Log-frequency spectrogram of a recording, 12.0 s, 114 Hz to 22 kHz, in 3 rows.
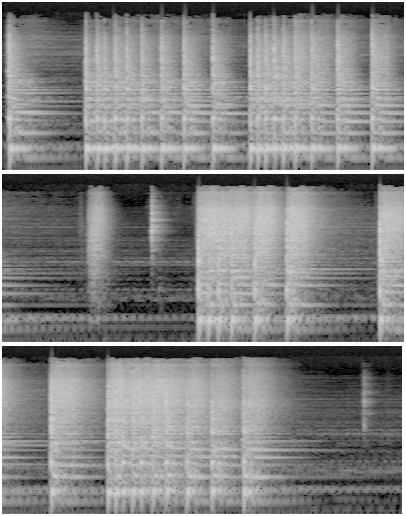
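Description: Pearl Soprano 12-inch by 7-inch maple snare drum, fitted with new parts and an Evans head and tuned to 365/450 Hz, played with sticks in quick rolls and fills. It rings at a steady pitch through several bursts of rapid strokes with short pauses between, and rings out near the end. The drum is heard through the camera's own microphone.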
